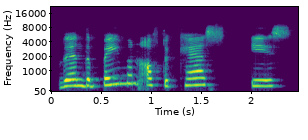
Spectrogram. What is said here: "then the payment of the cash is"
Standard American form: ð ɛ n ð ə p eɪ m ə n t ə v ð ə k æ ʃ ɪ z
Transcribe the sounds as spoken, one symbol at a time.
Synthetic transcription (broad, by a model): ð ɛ n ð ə p eɪ m ə n t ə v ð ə k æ s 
